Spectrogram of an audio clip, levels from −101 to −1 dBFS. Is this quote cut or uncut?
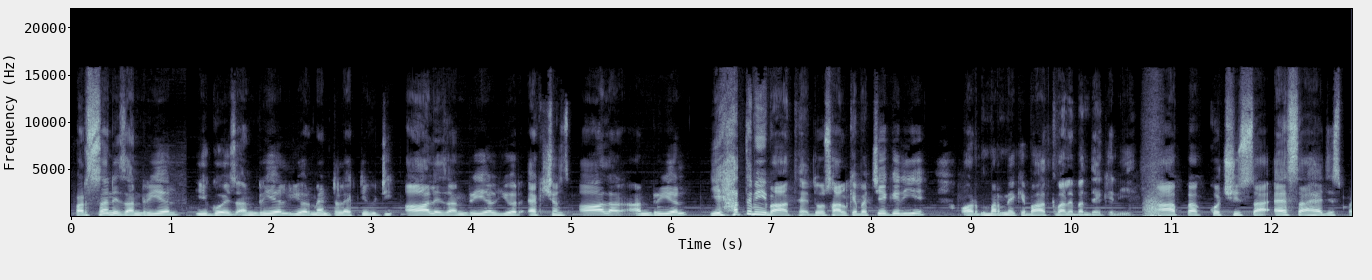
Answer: cut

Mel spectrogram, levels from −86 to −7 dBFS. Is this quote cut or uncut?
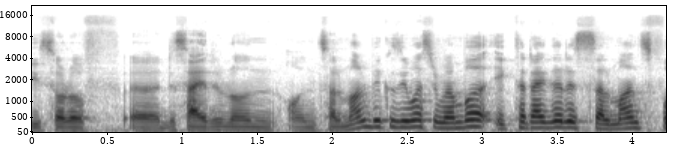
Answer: uncut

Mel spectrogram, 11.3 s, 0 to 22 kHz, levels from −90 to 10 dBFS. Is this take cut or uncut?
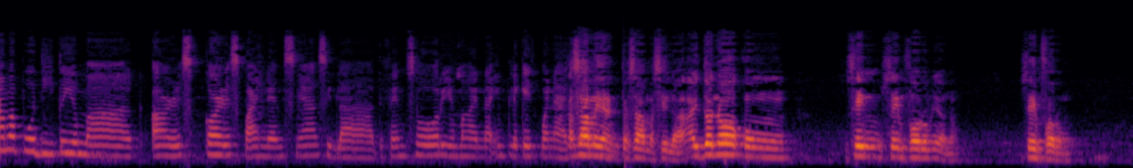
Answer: uncut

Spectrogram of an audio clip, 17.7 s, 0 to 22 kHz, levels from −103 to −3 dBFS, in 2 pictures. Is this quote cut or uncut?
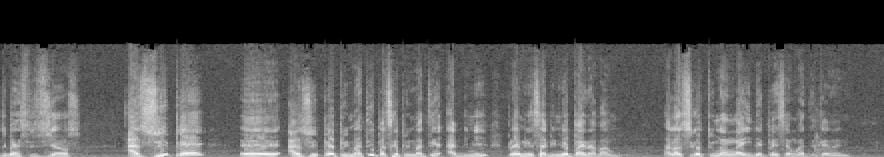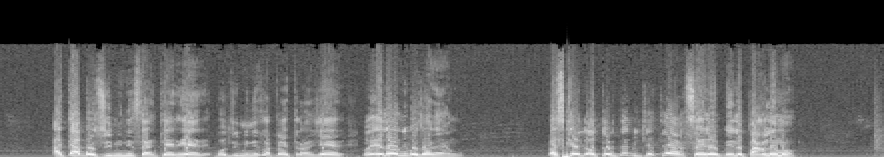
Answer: uncut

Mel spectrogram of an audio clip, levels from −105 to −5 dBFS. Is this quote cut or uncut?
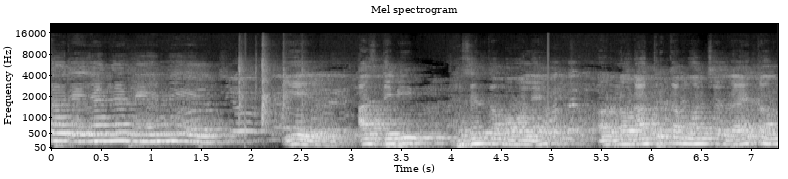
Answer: uncut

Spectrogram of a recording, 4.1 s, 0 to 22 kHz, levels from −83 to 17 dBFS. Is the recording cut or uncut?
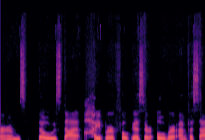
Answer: cut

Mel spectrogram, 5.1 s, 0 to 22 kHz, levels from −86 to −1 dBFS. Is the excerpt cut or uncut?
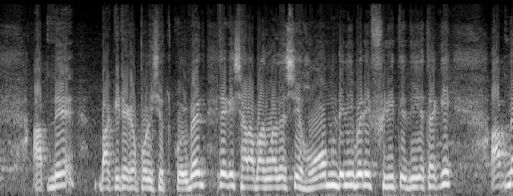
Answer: cut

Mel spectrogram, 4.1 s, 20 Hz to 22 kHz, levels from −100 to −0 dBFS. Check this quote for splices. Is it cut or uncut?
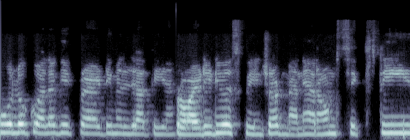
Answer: cut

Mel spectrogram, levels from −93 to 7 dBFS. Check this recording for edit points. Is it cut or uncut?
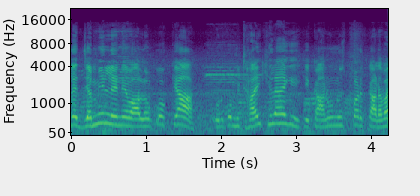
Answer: uncut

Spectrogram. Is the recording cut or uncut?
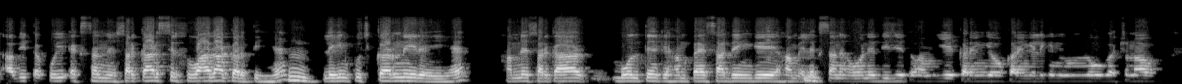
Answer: uncut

